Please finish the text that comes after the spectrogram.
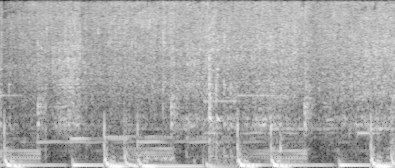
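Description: Ground hamburger meat for tacos frying loudly in a pan, a dense close crackling sizzle with repeated scraping and tapping strokes of a spatula over a low hum, with no talking.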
